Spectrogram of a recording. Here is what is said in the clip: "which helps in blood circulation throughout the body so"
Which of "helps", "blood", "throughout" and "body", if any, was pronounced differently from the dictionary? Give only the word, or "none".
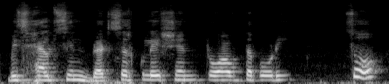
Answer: throughout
